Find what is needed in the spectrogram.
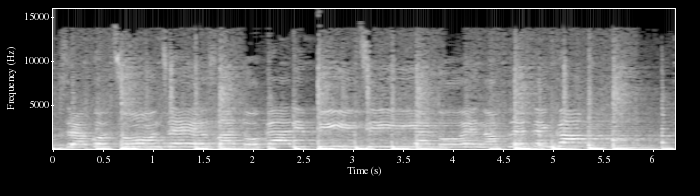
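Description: Young female voice singing a pop song live into a microphone over a backing track with a steady dance drum beat.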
